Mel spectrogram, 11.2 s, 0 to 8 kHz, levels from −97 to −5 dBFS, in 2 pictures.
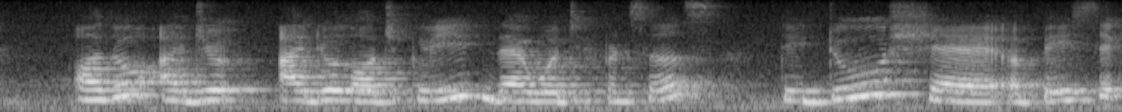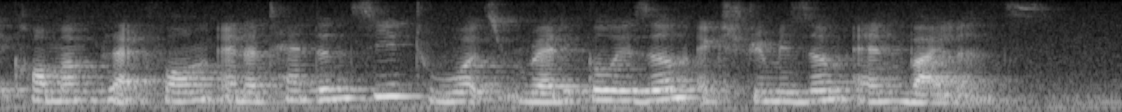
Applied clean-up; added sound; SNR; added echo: none; none; none; none.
